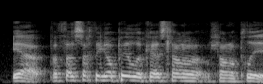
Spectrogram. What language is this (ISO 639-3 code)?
cym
